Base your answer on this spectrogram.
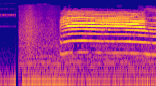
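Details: Domestic cat in the countryside giving one long, loud, steady meow lasting almost two seconds, after a brief quieter rustle; a person then asks in Malayalam whether it wants fish.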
